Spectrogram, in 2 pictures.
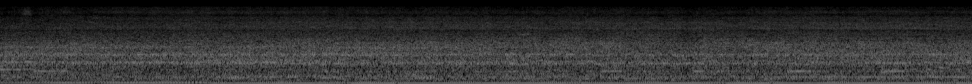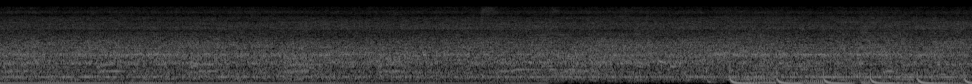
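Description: Hair dryer running steadily with a constant whine, blow-drying freshly dyed wet hair.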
